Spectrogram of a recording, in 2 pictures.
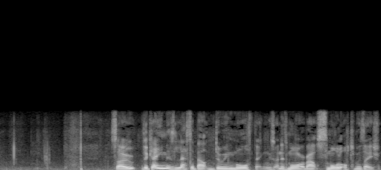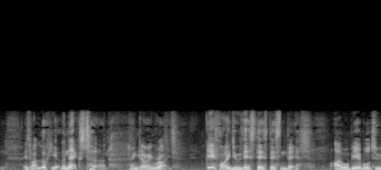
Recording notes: While walking Gaspode around the common in the dark.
